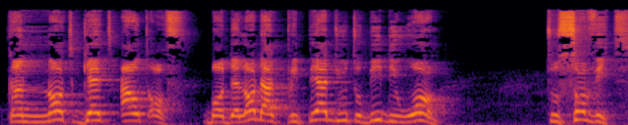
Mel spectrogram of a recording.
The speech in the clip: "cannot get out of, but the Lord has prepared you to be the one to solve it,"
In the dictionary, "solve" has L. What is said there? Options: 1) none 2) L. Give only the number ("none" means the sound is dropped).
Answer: 1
